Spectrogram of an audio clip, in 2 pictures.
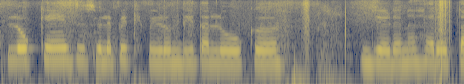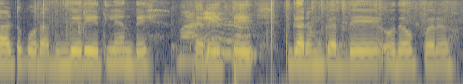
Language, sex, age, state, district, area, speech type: Dogri, female, 18-30, Jammu and Kashmir, Udhampur, rural, spontaneous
